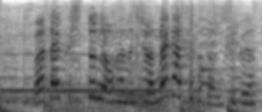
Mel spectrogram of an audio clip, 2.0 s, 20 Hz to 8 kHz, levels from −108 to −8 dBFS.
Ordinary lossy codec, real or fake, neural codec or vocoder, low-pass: Opus, 16 kbps; real; none; 7.2 kHz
